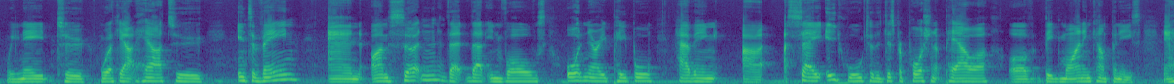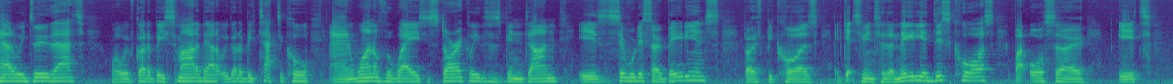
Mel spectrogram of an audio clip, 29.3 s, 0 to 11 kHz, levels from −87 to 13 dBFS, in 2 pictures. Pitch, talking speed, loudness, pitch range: 120 Hz, 150 wpm, -18 LUFS, 110-135 Hz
